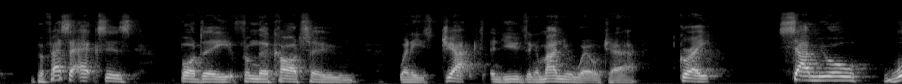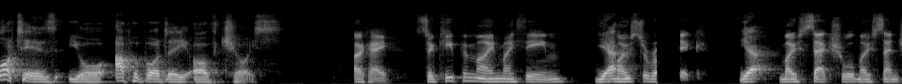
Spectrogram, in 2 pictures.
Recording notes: a podcast recorded over zoom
